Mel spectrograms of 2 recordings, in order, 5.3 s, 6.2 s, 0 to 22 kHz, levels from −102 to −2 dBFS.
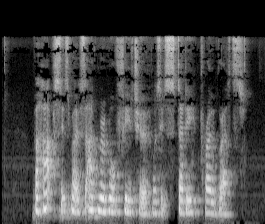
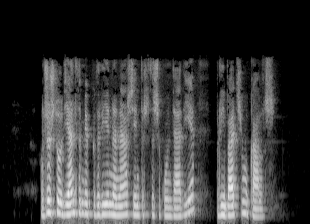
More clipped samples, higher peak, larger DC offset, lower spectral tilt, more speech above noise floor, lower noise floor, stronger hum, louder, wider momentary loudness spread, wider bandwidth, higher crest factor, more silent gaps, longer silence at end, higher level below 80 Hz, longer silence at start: neither; about the same, -2 dBFS vs -2 dBFS; neither; second, -3 dB/octave vs -6.5 dB/octave; second, 45 dB vs 69 dB; second, -63 dBFS vs -89 dBFS; neither; about the same, -18 LUFS vs -20 LUFS; second, 9 LU vs 13 LU; first, 12 kHz vs 7.8 kHz; about the same, 18 dB vs 18 dB; neither; second, 0.4 s vs 0.75 s; about the same, -64 dBFS vs -60 dBFS; second, 0.65 s vs 0.85 s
